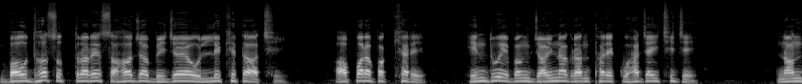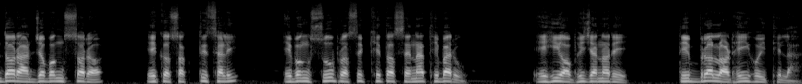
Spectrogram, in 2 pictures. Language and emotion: Odia, neutral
